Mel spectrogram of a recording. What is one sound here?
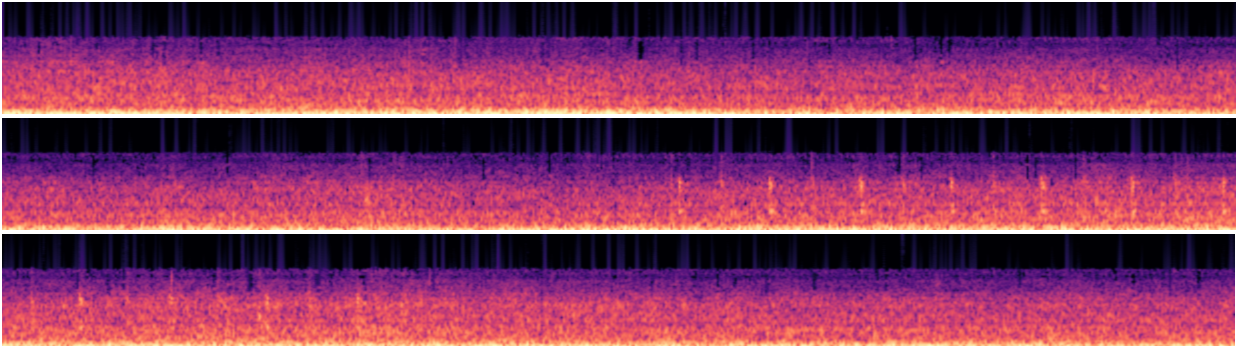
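A vehicle engine rumbles steadily while driving at speed.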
